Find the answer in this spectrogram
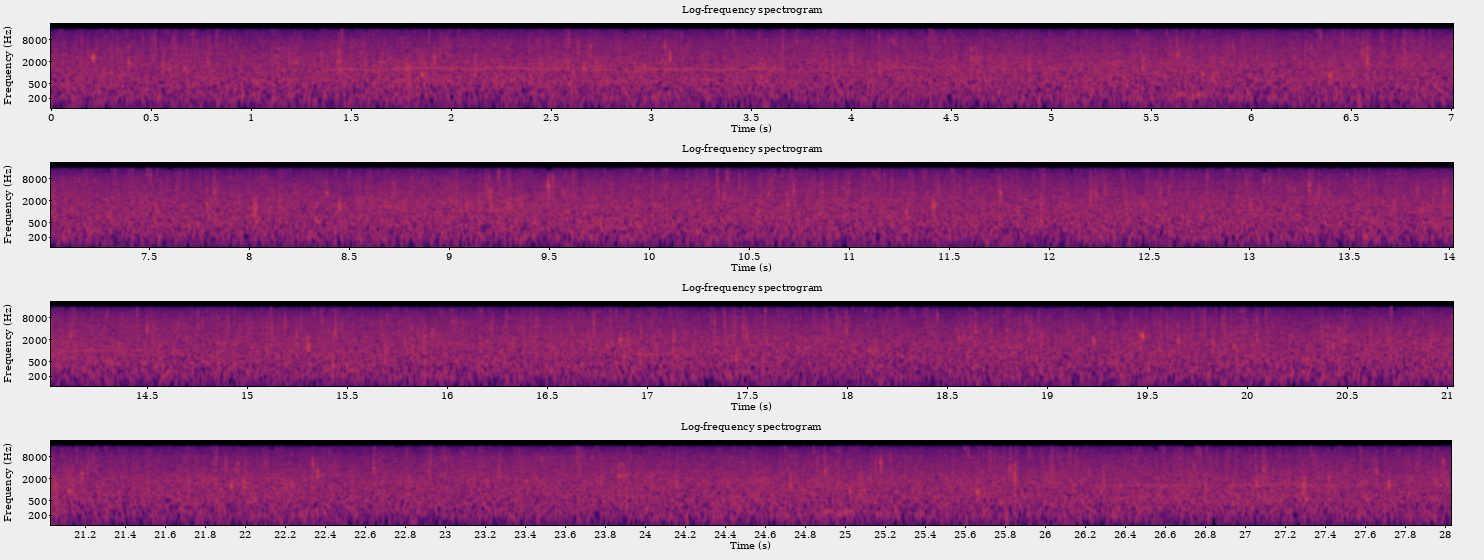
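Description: Steady rain falling on forest leaves, with many separate drop ticks. A faint wavering call is heard about a second in and again near the end.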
